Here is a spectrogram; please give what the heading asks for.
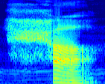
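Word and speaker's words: ح: Ha is pronounced from the middle part of the throat. Please read ha with clear and soft sound.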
